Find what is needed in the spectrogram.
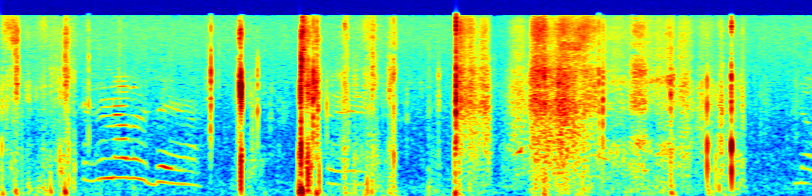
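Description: A child's voice making a drawn-out, wavering vocal sound near the start, then a series of sharp knocks and bumps, the loudest a little over two seconds in, with a short rustle about four seconds in.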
